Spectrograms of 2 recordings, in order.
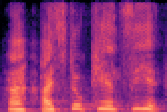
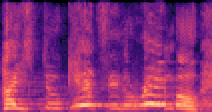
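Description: First: Put-on high little-child complaint; small child starting to fret; plaintive, raised-pitch stammer; whiny toddler. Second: Put-on frustrated small child near tears; hammed-up tantrum wail; wailing toddler. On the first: Three-year-old cannot find rainbow. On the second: Daughter's frustration mounts to tears.

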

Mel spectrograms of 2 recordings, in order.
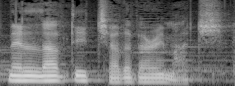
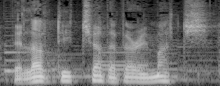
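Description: The two takes are said the same way.

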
